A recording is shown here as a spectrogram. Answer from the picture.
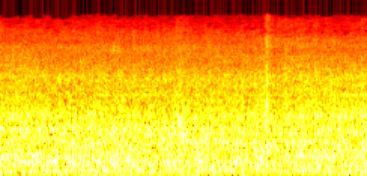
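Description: Diesel engine of a crane truck running steadily.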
